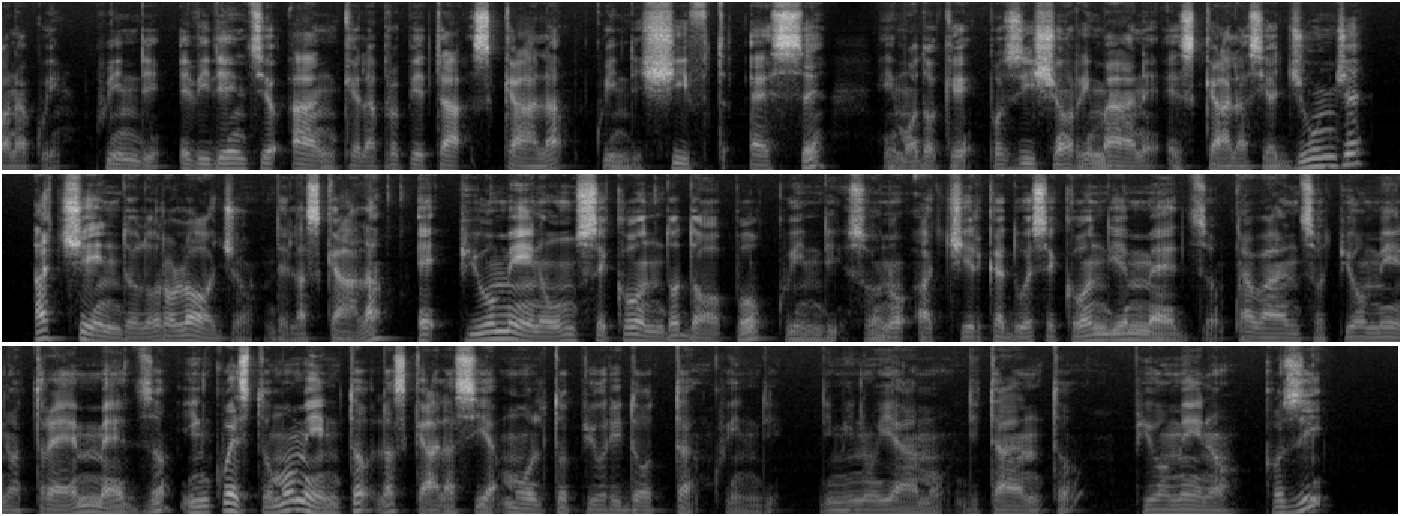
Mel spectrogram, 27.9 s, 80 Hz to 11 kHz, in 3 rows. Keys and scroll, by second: 5.1 shift+s.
